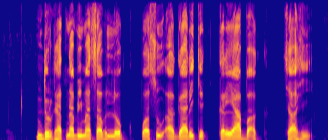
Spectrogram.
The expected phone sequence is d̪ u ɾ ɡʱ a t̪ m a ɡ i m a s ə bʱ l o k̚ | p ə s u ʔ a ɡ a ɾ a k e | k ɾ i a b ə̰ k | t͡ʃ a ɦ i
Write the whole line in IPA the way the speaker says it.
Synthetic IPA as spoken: d̪ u ɾ ɡʱ a t̪ n a b i m a s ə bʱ l o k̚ | p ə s u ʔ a ɡ a ɾ i k e | k ɾ j a b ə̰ k | t͡ʃ a ɦ i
